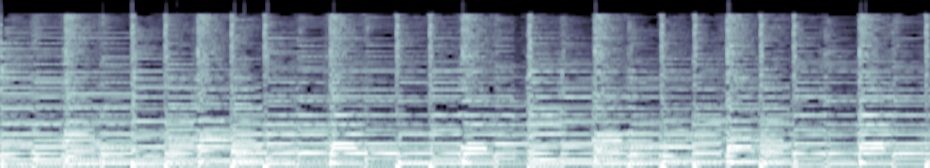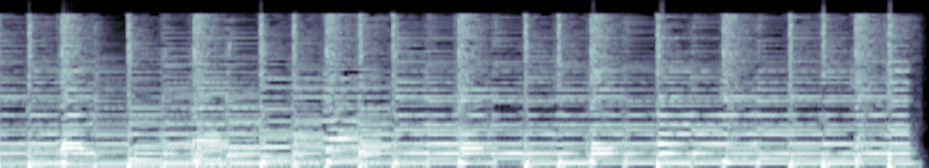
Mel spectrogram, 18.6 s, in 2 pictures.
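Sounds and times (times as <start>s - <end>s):
guitar with chorus effect: 0.0s - 18.5s.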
